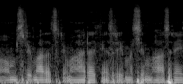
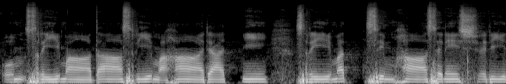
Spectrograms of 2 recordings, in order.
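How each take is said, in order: First: Syllables are clipped and word endings dropped. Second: Every syllable is voiced clearly and completely. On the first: The speaker calls it wrong. "അങ്ങനെ ജപിക്കരുത്" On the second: The speaker calls it right. "ഓരോ അക്ഷരത്തിലും ശബ്ദം എത്തിച്ചിട്ട്"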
